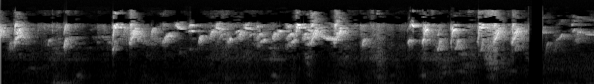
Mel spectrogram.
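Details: Goldfinch song, part of a collection of goldfinch recordings: rapid, busy twittering of high chirps and trills packed together in tumbling bursts, with brief pauses and faint low sounds beneath.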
